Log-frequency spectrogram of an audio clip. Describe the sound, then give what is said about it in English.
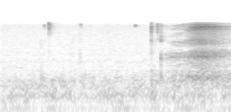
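A computer mouse clicks a few times, with light, sharp, faint clicks spaced irregularly over a soft background hiss. “After that, I click on the program and it comes up”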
